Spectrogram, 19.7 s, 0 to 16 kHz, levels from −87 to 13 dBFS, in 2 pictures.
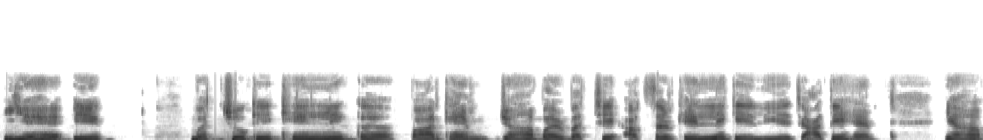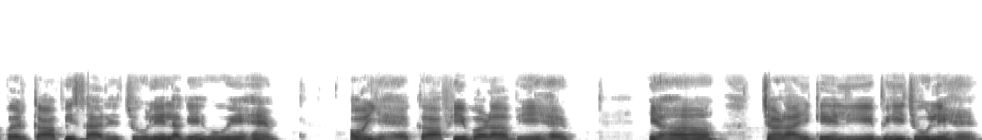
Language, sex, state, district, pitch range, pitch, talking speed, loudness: Hindi, male, Uttar Pradesh, Budaun, 120-160 Hz, 130 Hz, 115 wpm, -15 LUFS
